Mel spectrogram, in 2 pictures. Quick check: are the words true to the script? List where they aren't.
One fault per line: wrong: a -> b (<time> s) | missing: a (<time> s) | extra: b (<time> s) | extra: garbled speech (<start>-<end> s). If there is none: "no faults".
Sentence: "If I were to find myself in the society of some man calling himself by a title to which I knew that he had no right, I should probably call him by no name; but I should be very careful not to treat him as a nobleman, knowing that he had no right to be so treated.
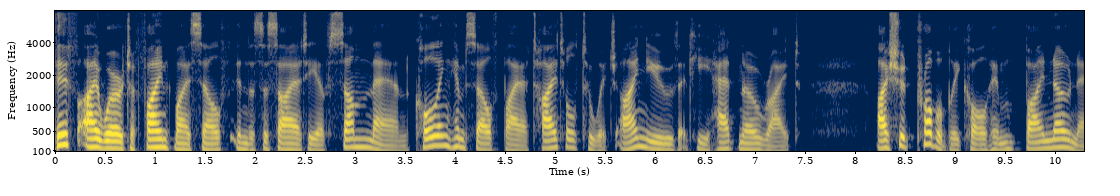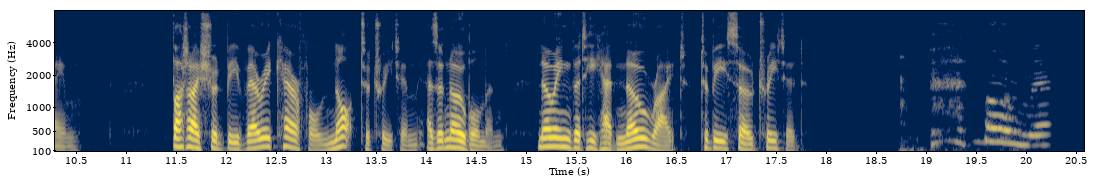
no faults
